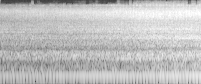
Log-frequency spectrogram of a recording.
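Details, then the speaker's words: Generac home standby generator under load from the house AC compressor during a simulated outage: constant low hum with a steady pulse that holds as the load picks up; carries the load smoothly and runs very well. "Oh, sounds okay to me. Yeah, it's running very well."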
